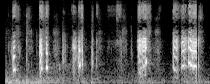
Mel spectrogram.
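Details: Hungry puppy making short, breathy whimpers and squeaky yips in scattered bursts, some high and thin, with quiet gaps between them.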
